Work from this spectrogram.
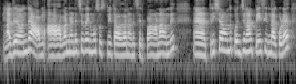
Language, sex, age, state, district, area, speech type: Tamil, female, 30-45, Tamil Nadu, Mayiladuthurai, rural, spontaneous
